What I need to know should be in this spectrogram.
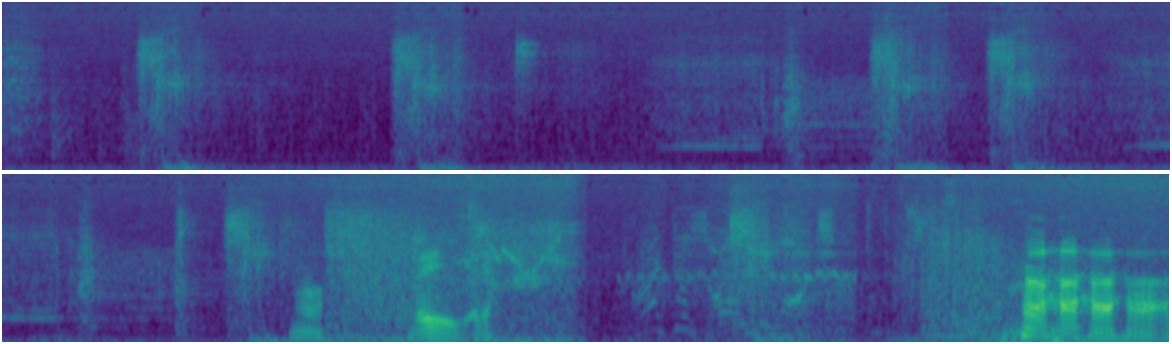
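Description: A weapon fires sharp shots.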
